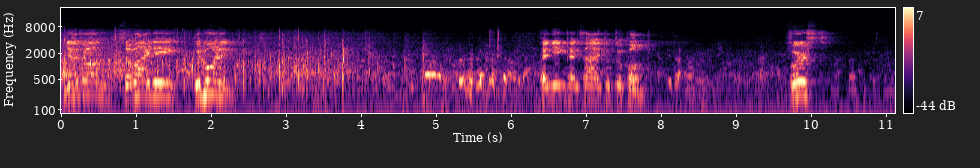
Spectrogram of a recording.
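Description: A man speaks with animation into a microphone, heard over a loudspeaker outdoors.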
